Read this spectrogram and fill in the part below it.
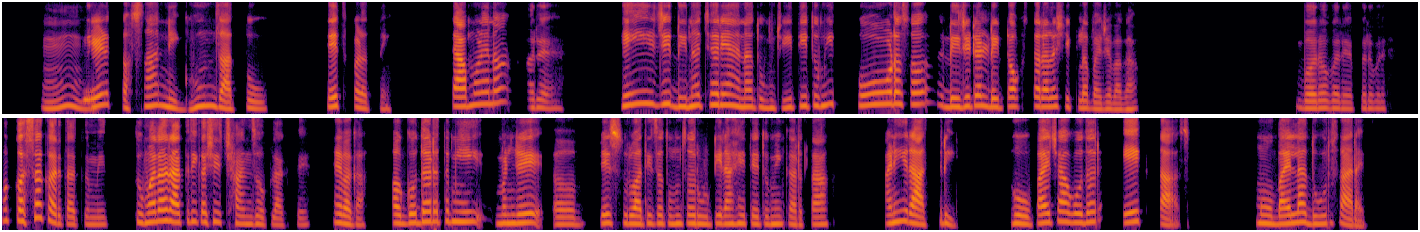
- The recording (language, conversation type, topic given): Marathi, podcast, रात्री शांत झोपेसाठी तुमची दिनचर्या काय आहे?
- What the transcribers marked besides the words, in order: other noise; in English: "डिटॉक्स"; in English: "रुटीन"; tapping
